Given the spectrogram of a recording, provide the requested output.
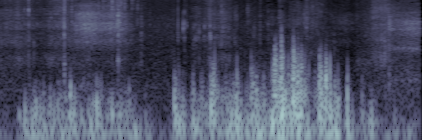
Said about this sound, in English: But I wish this wind would stop. I just want to sit on this boat. I'm at the lake now.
